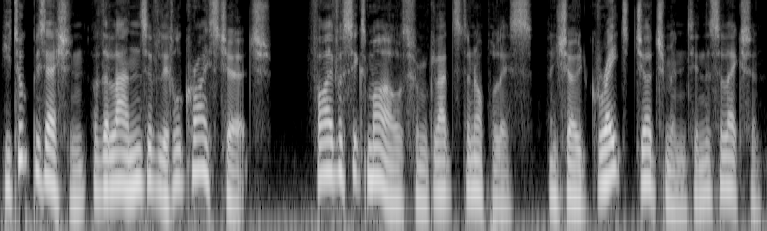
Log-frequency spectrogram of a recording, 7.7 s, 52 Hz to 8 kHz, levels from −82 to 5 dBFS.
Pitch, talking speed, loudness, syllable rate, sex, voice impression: 125 Hz, 170 wpm, -18 LUFS, 4.9 syllables/s, male, masculine, adult-like, fluent, intellectual, refreshing, slightly calm, friendly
